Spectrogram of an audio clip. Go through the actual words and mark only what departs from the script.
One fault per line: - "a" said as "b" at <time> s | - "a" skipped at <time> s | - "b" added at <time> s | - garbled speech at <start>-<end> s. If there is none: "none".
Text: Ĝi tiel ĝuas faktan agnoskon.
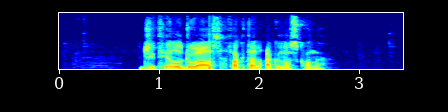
none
